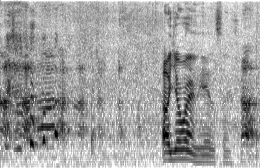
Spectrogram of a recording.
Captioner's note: bride and photographer laughing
